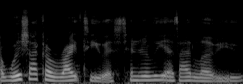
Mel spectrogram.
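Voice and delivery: usual speaking voice

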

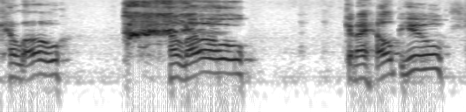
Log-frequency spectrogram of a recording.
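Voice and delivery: put-on very slow, faint, drawn-out old-man voice. Describing a funny call recording, the speaker is imitating a faint old man. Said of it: "it was this old man, like, barely can hear".

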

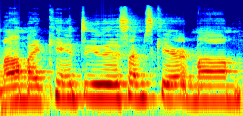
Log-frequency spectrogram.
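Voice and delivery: tearful, high whimpering cry, close to crying. Recapping a scene, the speaker imitates Judy Greer whimpering to her mom. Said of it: "she's whimpering and going".

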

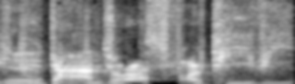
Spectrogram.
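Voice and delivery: put-on classy Spanish accent. Imitating a wrestler's line in his Spanish accent: imitating Rush's Spanish accent. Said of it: "the way he said dangerous was just fucking class in his Spanish accent".

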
